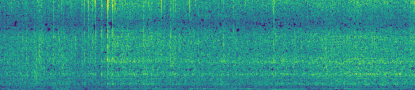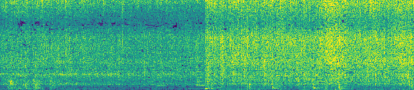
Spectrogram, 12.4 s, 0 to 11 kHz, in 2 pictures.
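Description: Chopped okra sizzling in hot oil in a nonstick pan while being stirred. The frying is at the stage of cooking it to about 80% done. The sizzle steps up louder twice, about six and about nine seconds in.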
